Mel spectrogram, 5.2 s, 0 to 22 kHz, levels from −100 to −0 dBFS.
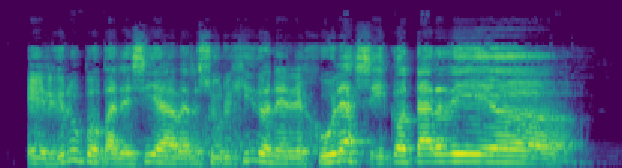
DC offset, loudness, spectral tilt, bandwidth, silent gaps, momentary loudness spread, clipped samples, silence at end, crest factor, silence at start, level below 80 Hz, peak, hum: under 0.1%; -16 LUFS; -3.5 dB/octave; 8.4 kHz; none; 9 LU; under 0.1%; 0.4 s; 16 dB; 0.25 s; -58 dBFS; -2 dBFS; none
